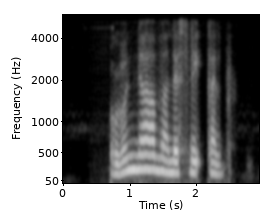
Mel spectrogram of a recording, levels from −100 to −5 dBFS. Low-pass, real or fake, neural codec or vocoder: 5.4 kHz; fake; codec, 16 kHz in and 24 kHz out, 0.6 kbps, FocalCodec, streaming, 4096 codes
